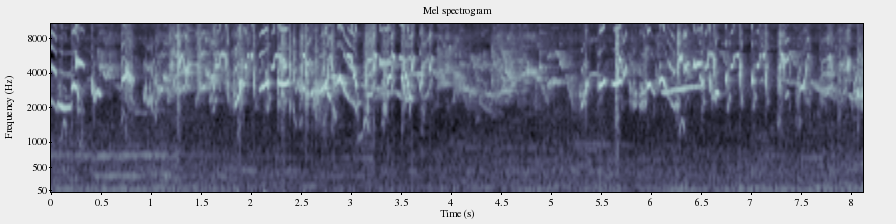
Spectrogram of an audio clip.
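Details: Oriental magpie-robin singing in fighting style, a dense fast stream of sharp whistled notes and chattering phrases, rising and falling quickly with short gaps and clicks.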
